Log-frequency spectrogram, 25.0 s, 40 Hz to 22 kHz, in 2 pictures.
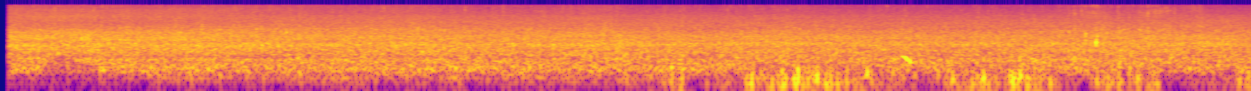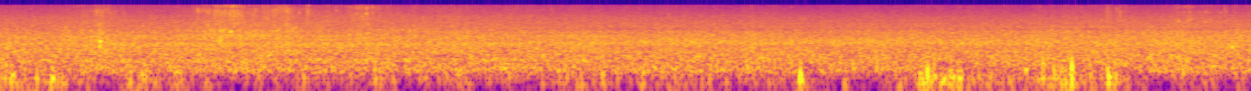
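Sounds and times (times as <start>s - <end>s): river water flowing: 0.1s - 25.0s
wind buffeting microphone: 7.4s - 16.5s, 21.6s - 24.0s.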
